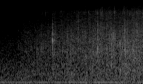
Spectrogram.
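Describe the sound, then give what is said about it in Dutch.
Rain pours from a small dark cloud onto an island, a brief, even hiss of falling water at a fairly low level. “Schitterend, het regent.”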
